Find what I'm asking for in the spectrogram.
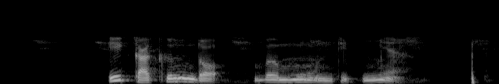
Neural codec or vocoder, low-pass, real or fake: codec, 16 kHz, 4 kbps, FreqCodec, larger model; 3.6 kHz; fake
